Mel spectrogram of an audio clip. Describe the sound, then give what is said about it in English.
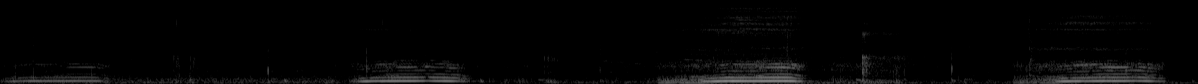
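A woman snores loudly while asleep: four drawn-out, rumbling breaths at a slow, steady rhythm, with quiet pauses between them and no talking. “You'll see when we get back, she'll be snoring away just like she is now.”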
